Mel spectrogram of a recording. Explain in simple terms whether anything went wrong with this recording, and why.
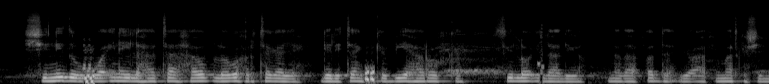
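Something did go wrong: repeated frames. At 0.82 s, just before "waa inay lahaataa habab", then at 3.65 s, and at 5.37 s, right after "si loo", a split second of speech plays again, giving a brief stutter. Unlike a dropout, nothing is lost. The clip simply gets longer.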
